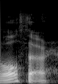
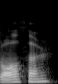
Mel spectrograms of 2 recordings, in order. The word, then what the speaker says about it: Ulthar: Why is it spelled like it sounds?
